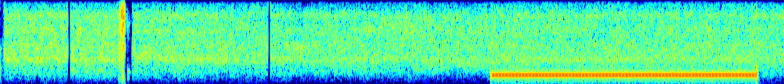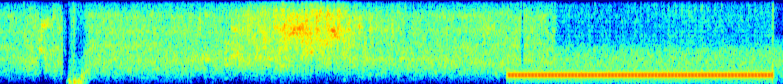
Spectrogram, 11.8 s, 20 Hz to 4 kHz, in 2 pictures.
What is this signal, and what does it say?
Ringback tone (North America), 440 + 480 Hz.
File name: out- - - - - .43351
